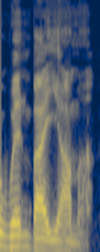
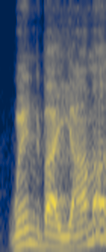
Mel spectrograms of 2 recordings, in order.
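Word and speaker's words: Wembanyama: shot Nick you're Victor win by Yama winner I wish there's another I think there's an X there's another syllable in there wind by Yama is that what you're saying okay uh well I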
